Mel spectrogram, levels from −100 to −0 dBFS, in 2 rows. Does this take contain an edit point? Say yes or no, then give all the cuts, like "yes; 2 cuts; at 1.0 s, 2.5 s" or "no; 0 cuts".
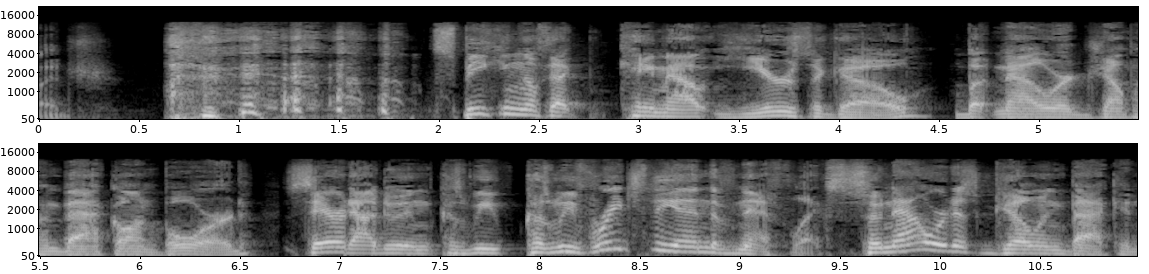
yes; 3 cuts; at 1.9 s, 2.5 s, 7.0 s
